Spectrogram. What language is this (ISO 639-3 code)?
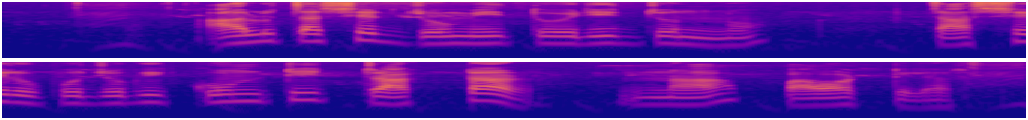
ben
